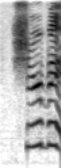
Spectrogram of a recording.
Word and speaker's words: sherbet: arms no there's nothing you say it correctly sherbet is correct but when i was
